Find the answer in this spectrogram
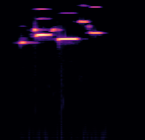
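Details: European goldfinch, a training copy of clean contest song in the Malaga copy style. A brief phrase of thin, high whistled and twittering notes, each clipped short, in clean silence.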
